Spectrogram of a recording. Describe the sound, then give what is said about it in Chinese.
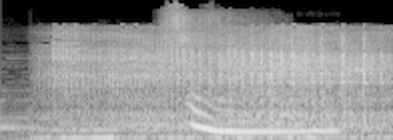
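An iron door, the only exit of a dim, empty space with weeds, creaks open with a long, loud, strained squeal whose pitch slides downward and then holds as a drawn-out groan, over a steady background hiss. “伴随着一声吱呀声，那唯一的出口被打开。”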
